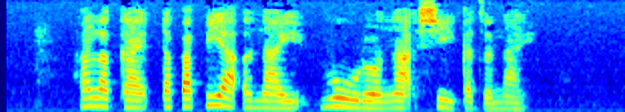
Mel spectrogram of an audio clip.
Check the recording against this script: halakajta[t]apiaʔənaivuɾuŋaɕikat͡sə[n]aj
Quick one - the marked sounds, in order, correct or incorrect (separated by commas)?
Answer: incorrect, correct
